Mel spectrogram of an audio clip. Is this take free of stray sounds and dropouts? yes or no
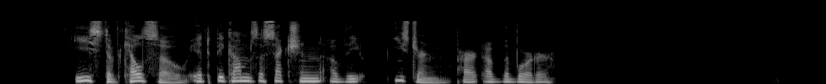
yes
